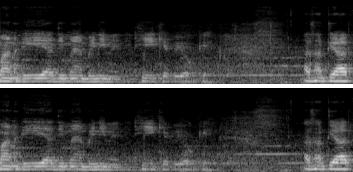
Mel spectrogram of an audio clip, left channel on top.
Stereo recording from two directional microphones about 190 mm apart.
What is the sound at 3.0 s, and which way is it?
Speech, 5° left (ahead or behind).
